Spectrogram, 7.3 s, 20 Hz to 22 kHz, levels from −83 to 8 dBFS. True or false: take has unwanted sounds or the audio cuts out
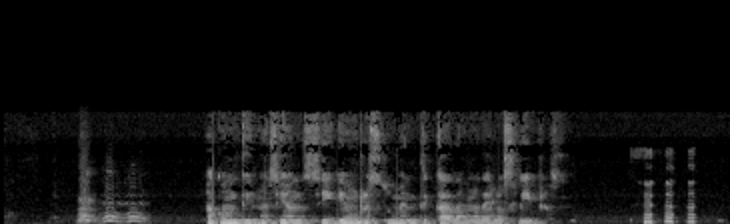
true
